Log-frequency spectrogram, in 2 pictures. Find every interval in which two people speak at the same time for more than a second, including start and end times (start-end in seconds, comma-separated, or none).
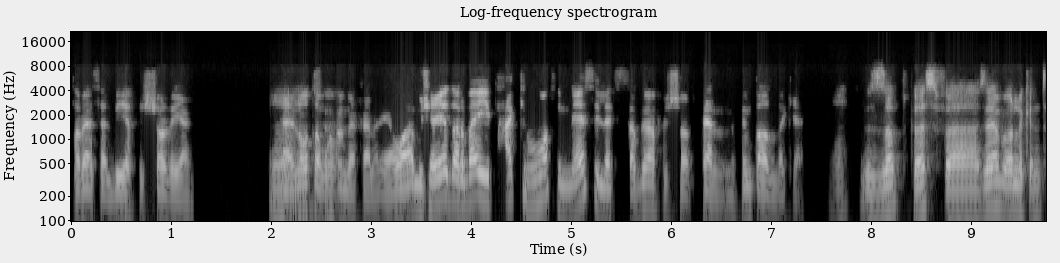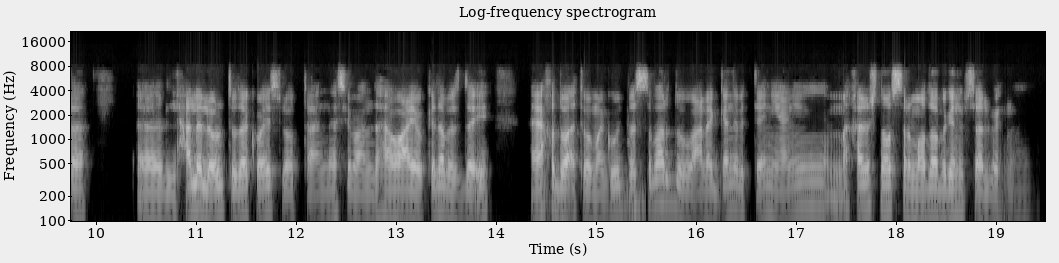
none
